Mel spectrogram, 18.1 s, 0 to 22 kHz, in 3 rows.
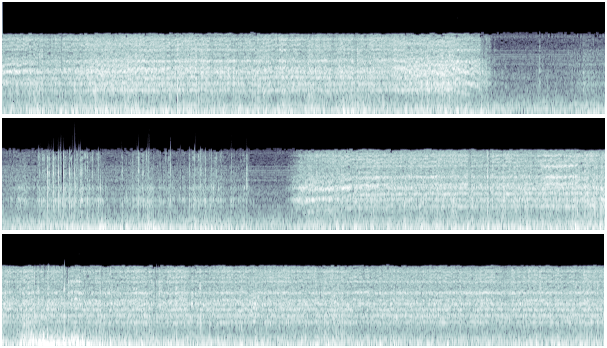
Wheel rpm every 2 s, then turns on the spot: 170, 190, 90, 20, 70, 200, 200, 200, 200.
4-8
